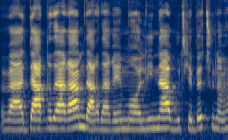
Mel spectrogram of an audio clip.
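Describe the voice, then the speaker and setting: A woman is speaking. Her pace is very fast. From northern Iran. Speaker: interviewee. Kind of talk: casual chat.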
